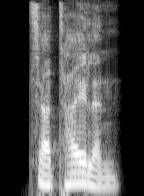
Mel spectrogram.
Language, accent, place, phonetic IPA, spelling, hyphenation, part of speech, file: German, Germany, Berlin, [t͡sɛɐ̯ˈtaɪ̯lən], zerteilen, zer‧tei‧len, verb, De-zerteilen.ogg
- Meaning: 1. to divide, split up 2. to disperse, split up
